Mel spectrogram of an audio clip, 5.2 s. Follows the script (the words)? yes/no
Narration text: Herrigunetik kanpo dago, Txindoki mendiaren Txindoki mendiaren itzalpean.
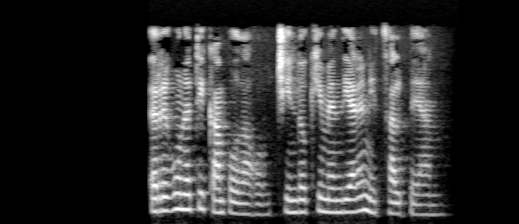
no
